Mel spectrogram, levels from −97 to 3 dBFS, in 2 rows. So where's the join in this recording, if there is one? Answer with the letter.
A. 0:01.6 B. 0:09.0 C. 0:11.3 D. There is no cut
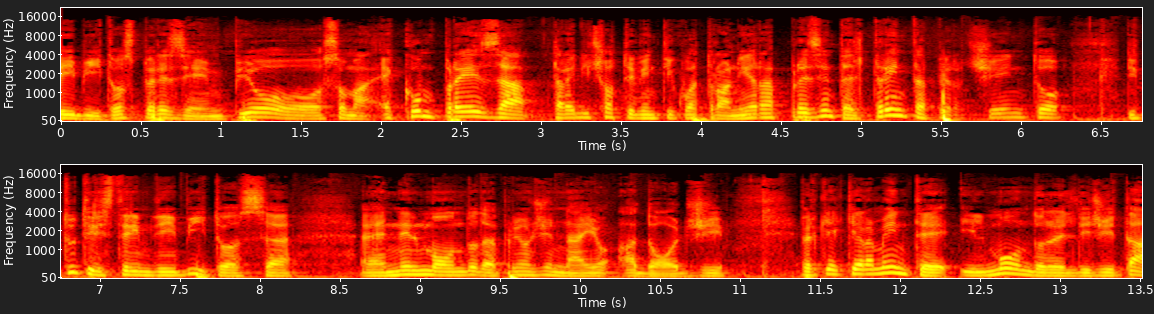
C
